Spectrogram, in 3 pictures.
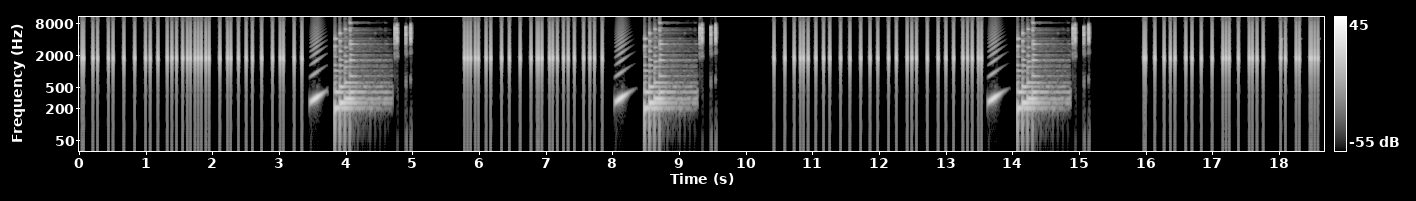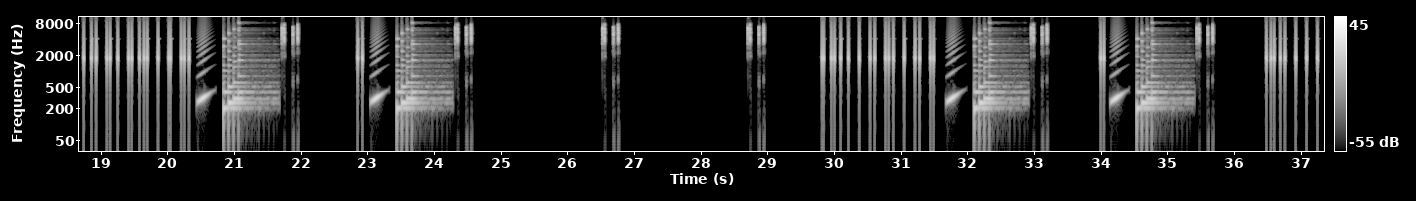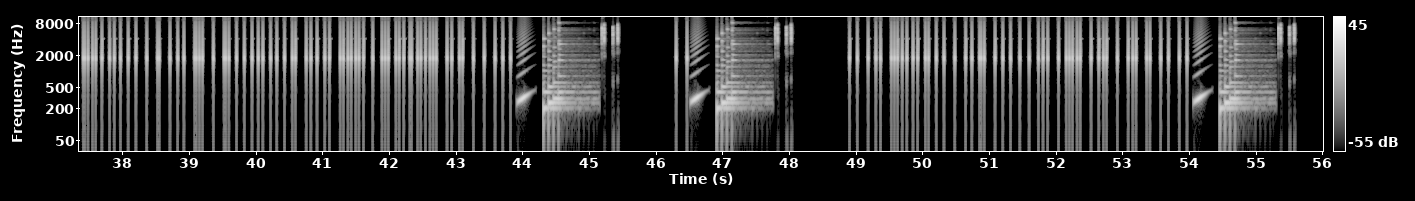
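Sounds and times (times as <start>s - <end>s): phone keyboard key clicks: 0.0s - 3.4s, 5.8s - 7.9s, 10.4s - 13.6s, 16.0s - 20.4s, 29.8s - 31.6s, 32.9s - 33.2s, 36.5s - 43.9s, 45.2s - 45.5s, 48.9s - 54.1s, 55.3s - 55.6s.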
